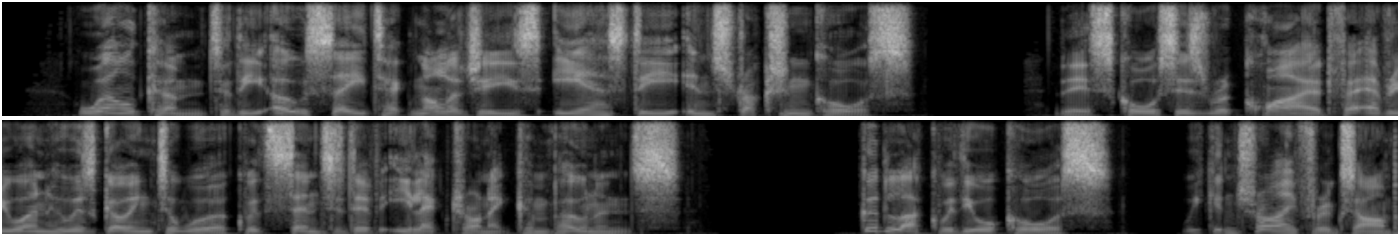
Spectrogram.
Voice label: British Voice Male eLearning

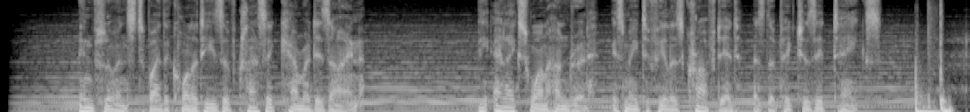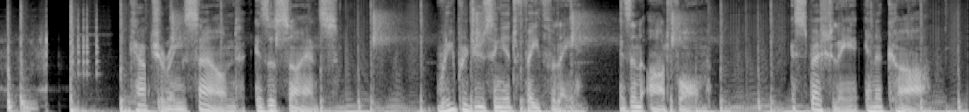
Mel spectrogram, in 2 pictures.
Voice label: Commercial British Male, Warm, Deep; TV and Radio, eLearning, Narration, International Voiceover

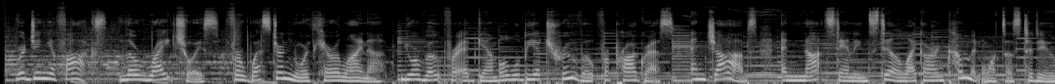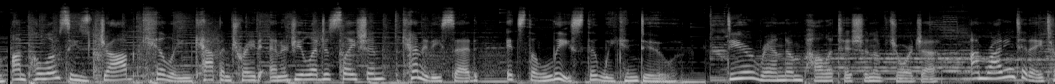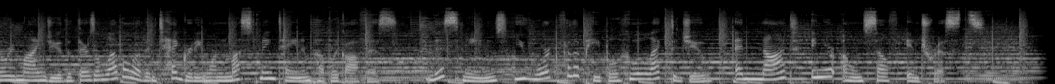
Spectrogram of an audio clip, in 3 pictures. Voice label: Political Female; Political Campaigns

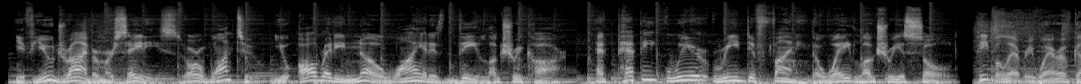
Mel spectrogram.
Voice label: COMMERCIAL; commercial voiceover

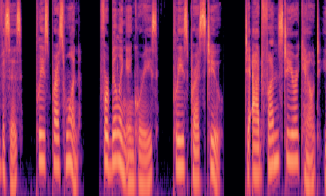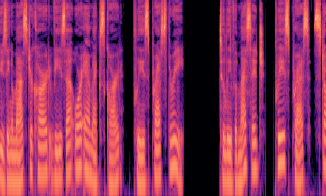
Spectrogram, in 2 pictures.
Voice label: IVR Female, Narration, Phone Hold/IVR; Friendly, conversational, warm, articulate

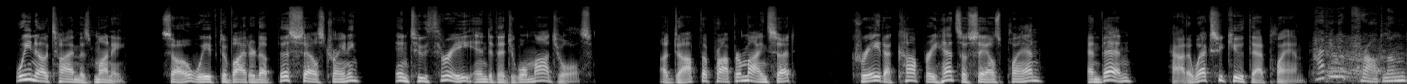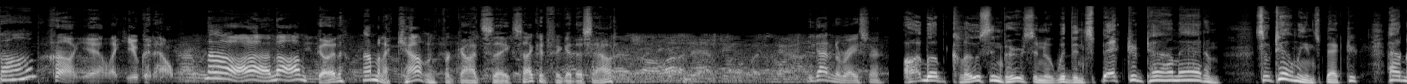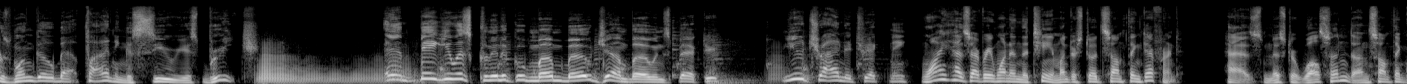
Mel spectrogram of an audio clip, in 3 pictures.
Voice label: eLearning Male

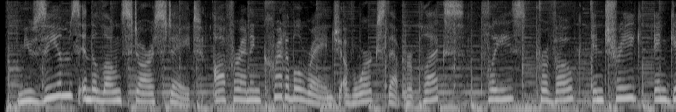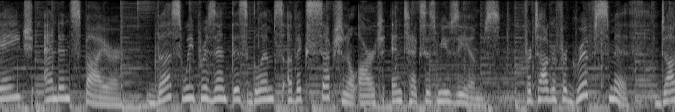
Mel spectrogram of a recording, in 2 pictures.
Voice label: Narration Female

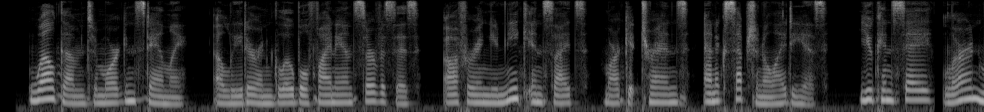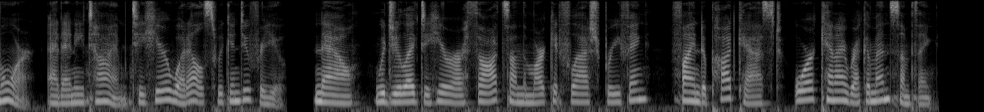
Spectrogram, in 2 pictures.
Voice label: eLearning Female; Narration, eLearning; Friendly, conversational, warm, articulate

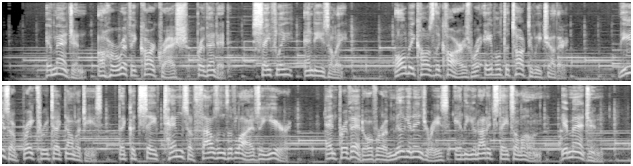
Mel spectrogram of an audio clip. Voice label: Narration Male, Corporate, Documentary

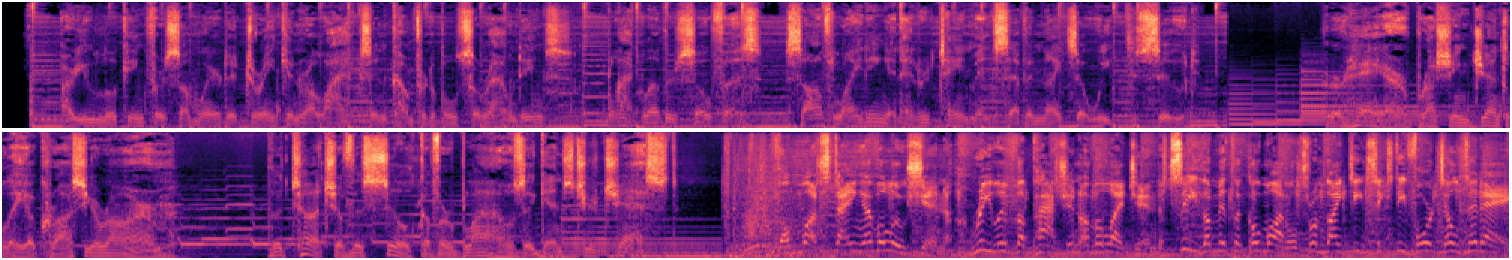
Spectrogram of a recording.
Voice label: Commercial Male

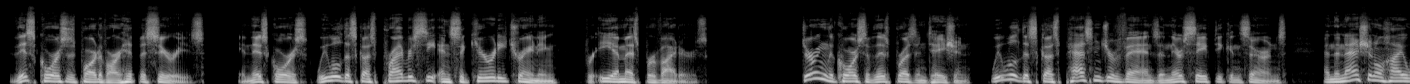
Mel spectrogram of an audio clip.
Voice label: eLearning Male

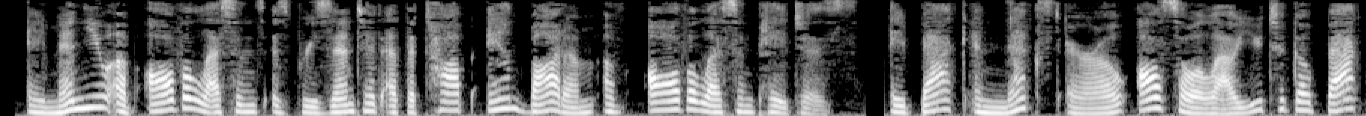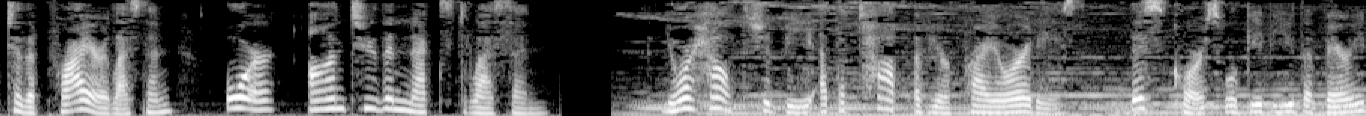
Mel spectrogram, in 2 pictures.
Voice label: eLearning Female; Narration, eLearning, Corporate, Documentary

